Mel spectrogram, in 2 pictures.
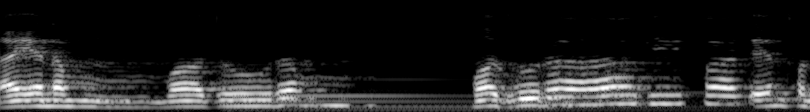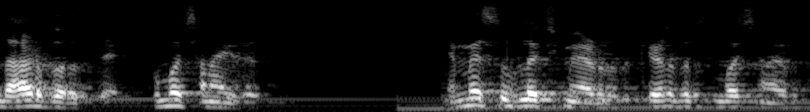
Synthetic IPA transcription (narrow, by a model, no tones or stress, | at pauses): najenɐmːɐd̪uɾɐmː | ɐd̪uːɾad̪ipaːt̪eɐnt̪ɐond̪aːɽbɐɾut̪ːet̪umbɐt͡ʃɛnːaːɡid̪ed̪e | emːesubʱlɐkʂmiaːɽboːd̪uke̞ːɭud̪ɾut̪umbɐt͡ʃɛnːaːɡiɾut̪ː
